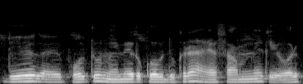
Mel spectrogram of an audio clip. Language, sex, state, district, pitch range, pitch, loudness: Hindi, male, Madhya Pradesh, Bhopal, 115-135 Hz, 120 Hz, -15 LUFS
